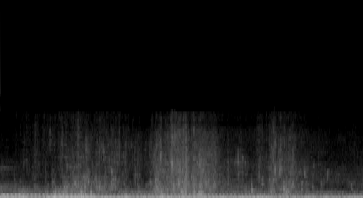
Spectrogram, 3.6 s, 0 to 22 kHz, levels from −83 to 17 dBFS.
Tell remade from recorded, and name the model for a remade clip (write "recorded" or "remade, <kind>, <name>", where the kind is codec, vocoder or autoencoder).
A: recorded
